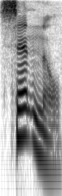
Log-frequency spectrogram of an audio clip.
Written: sentinel

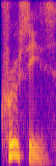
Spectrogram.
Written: cruces

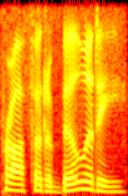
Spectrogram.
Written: profitability

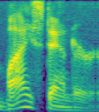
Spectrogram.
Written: bystander

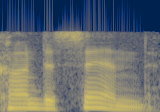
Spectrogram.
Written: condescend

